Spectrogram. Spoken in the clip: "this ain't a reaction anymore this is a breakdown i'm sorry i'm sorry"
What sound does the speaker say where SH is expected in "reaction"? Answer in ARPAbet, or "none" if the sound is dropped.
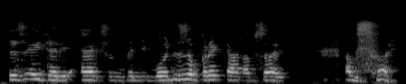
S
